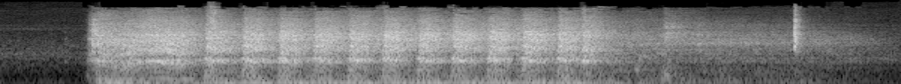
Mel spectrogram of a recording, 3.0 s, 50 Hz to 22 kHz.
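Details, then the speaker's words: 2JZ-swapped Nissan 370Z Nismo on E85, first start attempt: steady cranking at about three turns a second for nearly two seconds, never catching; spark and fuel confirmed, owner suspects the ECU. "Well, pretty much everything's getting spark. It's getting fuel."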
